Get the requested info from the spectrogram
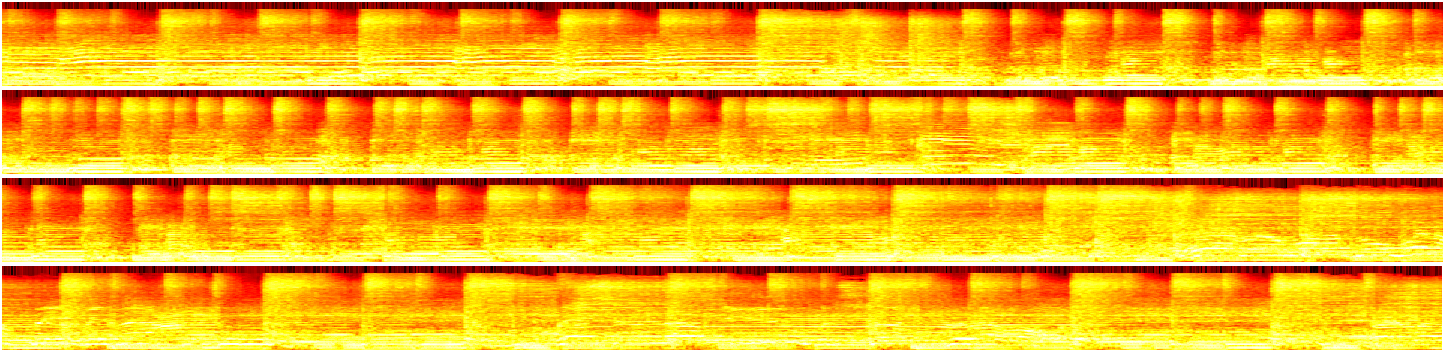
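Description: Live rock band playing with a steady drum beat: Les Paul-style electric guitar, bass guitar, drum kit and saxophone.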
